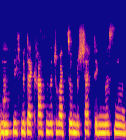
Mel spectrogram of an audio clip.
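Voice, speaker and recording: Against a quiet background, a woman with a fairly high pitch talks at a moderate pace, the sound dry and close with no echo. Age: 30s. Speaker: coach and family therapist. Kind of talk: interview.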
